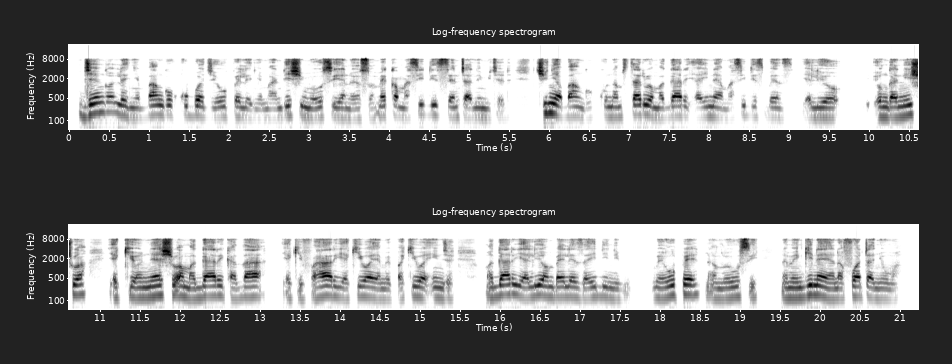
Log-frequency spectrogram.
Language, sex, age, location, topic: Swahili, male, 18-24, Kisumu, finance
